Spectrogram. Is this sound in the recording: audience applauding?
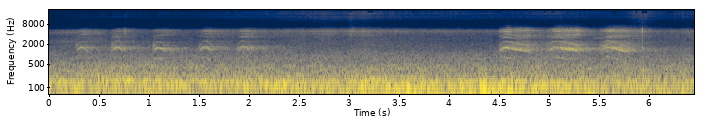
no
